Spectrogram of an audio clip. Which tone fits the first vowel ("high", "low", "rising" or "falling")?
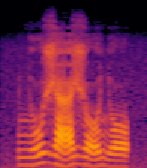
rising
